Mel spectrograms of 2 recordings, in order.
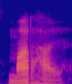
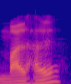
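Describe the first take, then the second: First: The first syllable ends in an R sound. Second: The first syllable ends in an L sound. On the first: The speaker calls it right. "the first is definitely an R and not an L" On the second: The speaker calls it wrong. "it's not Malhal"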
